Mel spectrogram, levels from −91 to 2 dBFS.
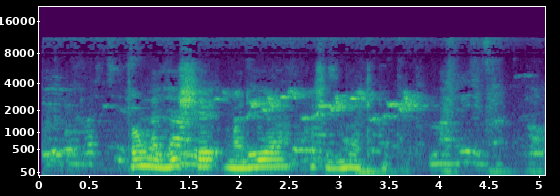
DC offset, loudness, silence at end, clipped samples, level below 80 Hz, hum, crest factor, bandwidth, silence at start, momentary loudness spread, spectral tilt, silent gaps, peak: under 0.1%; -16 LUFS; 0 s; under 0.1%; -38 dBFS; none; 16 dB; 11.5 kHz; 0.05 s; 17 LU; -6.5 dB/octave; none; 0 dBFS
